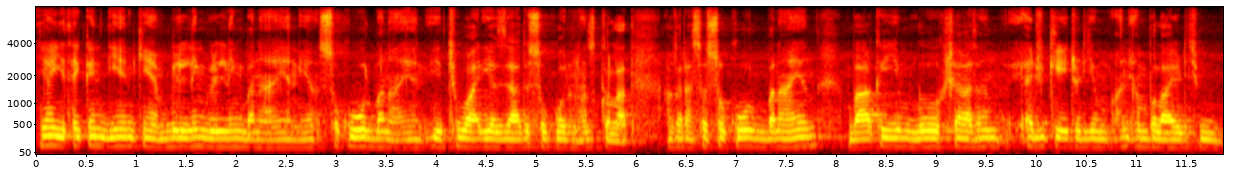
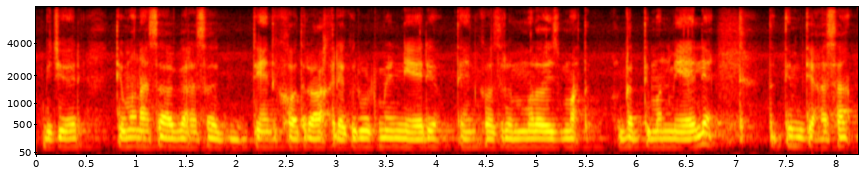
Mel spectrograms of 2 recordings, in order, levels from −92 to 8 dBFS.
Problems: none marked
